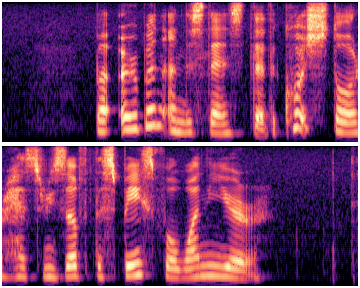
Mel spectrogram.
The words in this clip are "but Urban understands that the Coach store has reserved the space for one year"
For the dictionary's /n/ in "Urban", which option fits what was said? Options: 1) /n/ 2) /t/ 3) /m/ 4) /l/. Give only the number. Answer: 1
